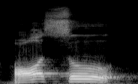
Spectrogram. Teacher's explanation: را کو موٹا ادا کرنا ہے، سو واو مدہ ہے، ٹھیک ہے، سین کو باریک سیٹی سے ادا کرنا ہے، اور را کے اوپر زبر یا پیش ہو، را کو موٹا کیا جاتا ہے۔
